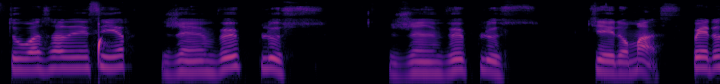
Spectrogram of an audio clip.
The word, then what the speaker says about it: plus: sonido va a cambiar cuando vamos a utilizar la connotación positiva de esta palabra vamos a decir plus como si estuviéramos leyendo en español con no española y pronunciando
